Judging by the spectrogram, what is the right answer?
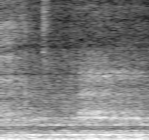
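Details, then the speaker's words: LG dryer running after replacing a blown thermal fuse (before, it powered on but would not spin): low, even hum and rumble, steady, no knocks or squeals; working normally. "Now we have the machine plugged back in. We're going to turn it on and see if she turns on. And now we have a running LG dryer."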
